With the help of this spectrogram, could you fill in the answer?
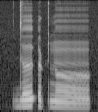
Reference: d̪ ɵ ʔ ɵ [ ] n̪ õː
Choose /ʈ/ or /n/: ʈ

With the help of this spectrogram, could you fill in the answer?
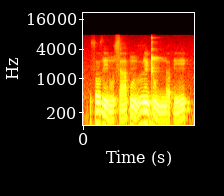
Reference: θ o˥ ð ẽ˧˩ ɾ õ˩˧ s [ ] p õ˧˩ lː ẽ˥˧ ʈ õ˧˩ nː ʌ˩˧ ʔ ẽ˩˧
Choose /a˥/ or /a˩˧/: a˩˧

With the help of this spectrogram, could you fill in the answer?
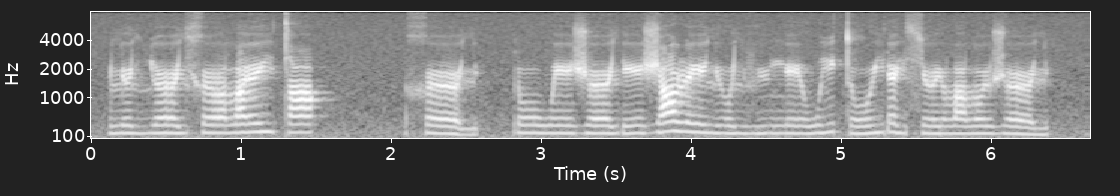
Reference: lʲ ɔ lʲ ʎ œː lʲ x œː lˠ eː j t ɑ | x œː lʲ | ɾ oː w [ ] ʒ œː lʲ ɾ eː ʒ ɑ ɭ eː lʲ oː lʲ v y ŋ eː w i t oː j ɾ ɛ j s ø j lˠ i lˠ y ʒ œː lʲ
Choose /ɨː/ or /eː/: eː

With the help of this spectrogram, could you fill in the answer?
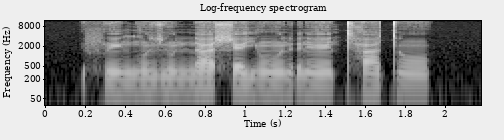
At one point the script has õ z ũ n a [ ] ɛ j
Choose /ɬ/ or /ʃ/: ɬ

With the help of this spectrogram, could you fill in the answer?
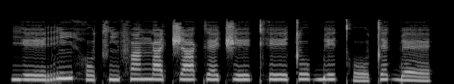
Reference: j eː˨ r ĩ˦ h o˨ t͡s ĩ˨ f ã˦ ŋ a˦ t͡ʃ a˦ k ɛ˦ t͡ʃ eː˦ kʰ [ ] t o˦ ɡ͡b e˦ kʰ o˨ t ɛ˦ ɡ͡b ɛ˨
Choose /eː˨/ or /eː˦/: eː˦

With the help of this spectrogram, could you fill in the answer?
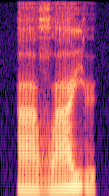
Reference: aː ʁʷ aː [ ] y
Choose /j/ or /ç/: j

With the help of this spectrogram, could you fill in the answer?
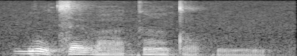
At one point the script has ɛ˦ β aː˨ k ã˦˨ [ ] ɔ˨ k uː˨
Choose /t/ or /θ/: t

